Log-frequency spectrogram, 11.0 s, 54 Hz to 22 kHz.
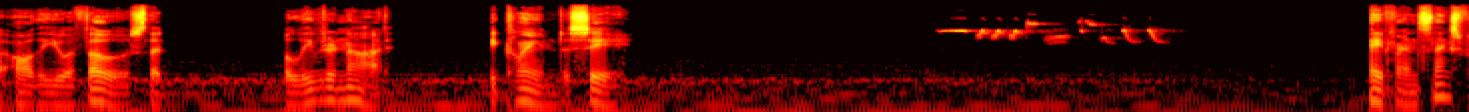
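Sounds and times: low steady drone: 0:00.0 - 0:11.0
high bird chirps: 0:07.0 - 0:08.9.

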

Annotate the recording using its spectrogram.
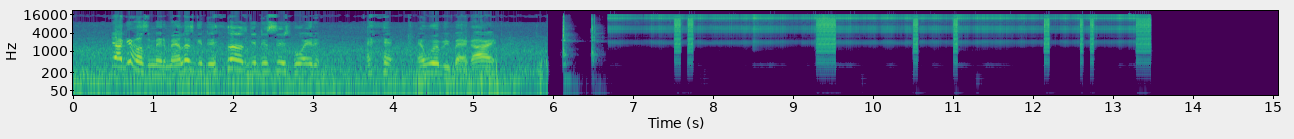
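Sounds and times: high electric hum: 0:06.5 - 0:13.5
crackling electric zaps: 0:06.6 - 0:13.5.

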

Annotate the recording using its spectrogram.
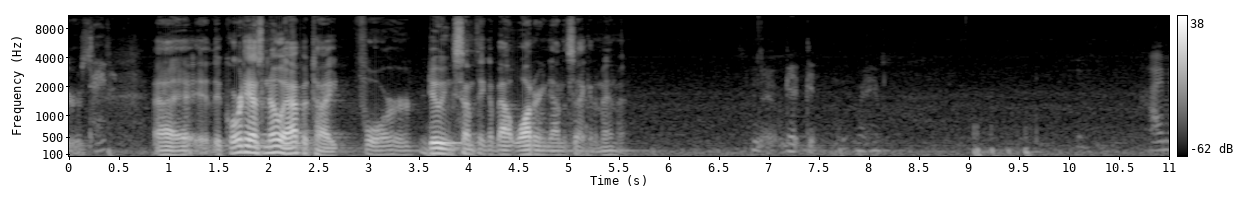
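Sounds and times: microphone handling thumps: 0:09.0 - 0:09.8.

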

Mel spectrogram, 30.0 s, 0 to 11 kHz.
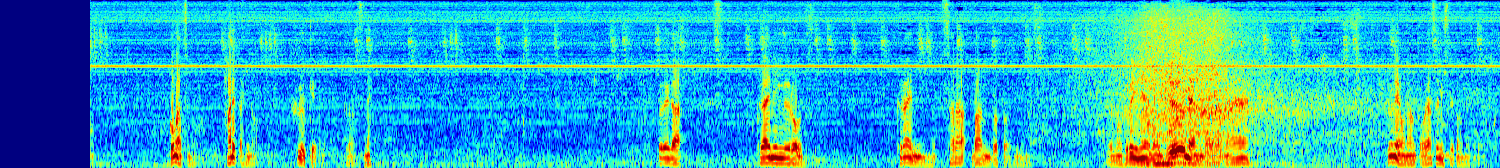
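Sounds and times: thin high whine: 0:01.8 - 0:30.0.

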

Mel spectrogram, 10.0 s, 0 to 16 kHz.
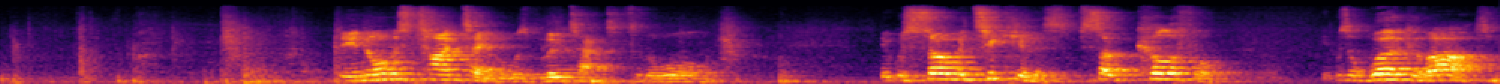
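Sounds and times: footsteps on wooden stage: 0:00.0 - 0:05.5.

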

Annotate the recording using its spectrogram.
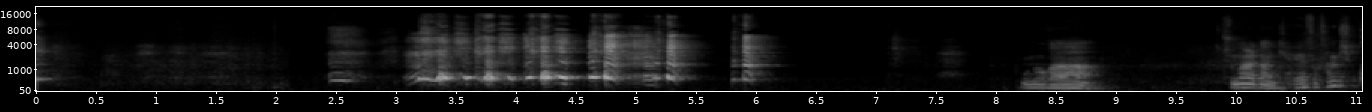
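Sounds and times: baby whimpering: 0:02.4 - 0:06.0
baby crying: 0:02.4 - 0:06.2.

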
